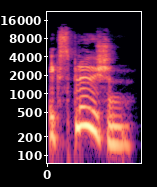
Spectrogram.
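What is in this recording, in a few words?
"explosion", British English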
